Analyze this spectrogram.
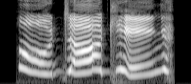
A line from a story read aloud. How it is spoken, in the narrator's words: whined, shaking all over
